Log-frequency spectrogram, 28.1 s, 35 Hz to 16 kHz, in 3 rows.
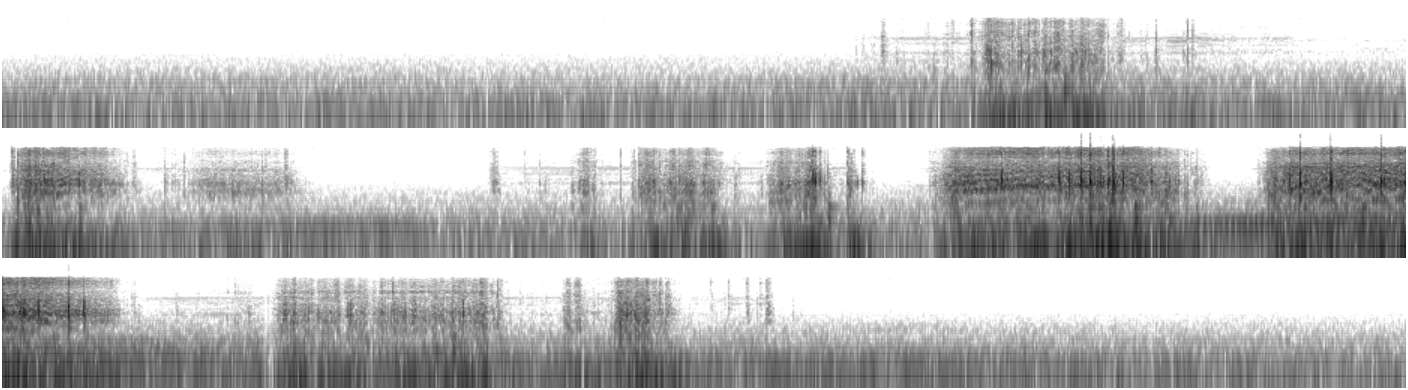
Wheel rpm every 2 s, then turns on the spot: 0, 0, 0, 10, 20, 20, 10, 20, 90, 50, 20, 10, 0, 0.
8-12 16-18 20-24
